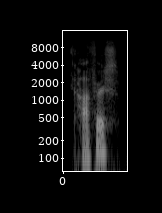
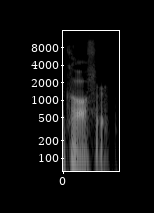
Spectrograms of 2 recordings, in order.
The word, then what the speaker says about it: coffers: for letting me know how do you say it covers coffers coffers old-timey way Coffer it's a cougher something that I'm doing because I'm coughing no that's not the right a a strong box or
